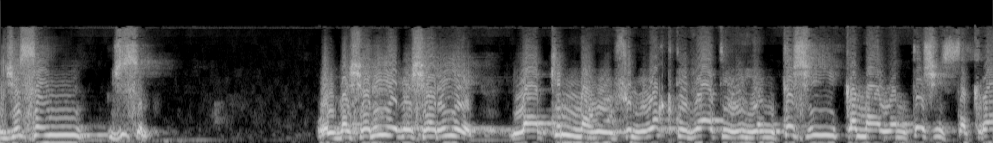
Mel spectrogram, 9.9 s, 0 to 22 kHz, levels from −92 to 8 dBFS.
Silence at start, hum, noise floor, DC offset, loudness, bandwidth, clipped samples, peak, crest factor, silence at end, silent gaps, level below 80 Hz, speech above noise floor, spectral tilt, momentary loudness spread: 0 s; none; -60 dBFS; under 0.1%; -16 LUFS; 10 kHz; under 0.1%; -6 dBFS; 10 dB; 0 s; none; -50 dBFS; 45 dB; -4.5 dB/octave; 5 LU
